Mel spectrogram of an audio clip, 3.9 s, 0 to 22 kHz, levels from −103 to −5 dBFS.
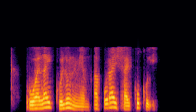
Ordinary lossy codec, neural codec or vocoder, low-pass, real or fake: AAC, 16 kbps; codec, 16 kHz, 1.1 kbps, Voila-Tokenizer; 7.2 kHz; fake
